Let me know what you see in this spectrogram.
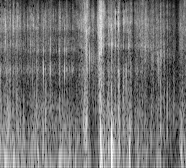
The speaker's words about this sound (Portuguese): O ranger de uma luva de latex.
